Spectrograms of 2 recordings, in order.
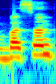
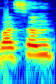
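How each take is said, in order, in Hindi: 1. शब्द b ध्वनि से शुरू होता है। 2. शब्द v ध्वनि से शुरू होता है। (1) "जो प्रोनाउंसिएशन आप लोग करते तो बसंत करते, तो बसंत नहीं होता" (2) "वसंत होता है"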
